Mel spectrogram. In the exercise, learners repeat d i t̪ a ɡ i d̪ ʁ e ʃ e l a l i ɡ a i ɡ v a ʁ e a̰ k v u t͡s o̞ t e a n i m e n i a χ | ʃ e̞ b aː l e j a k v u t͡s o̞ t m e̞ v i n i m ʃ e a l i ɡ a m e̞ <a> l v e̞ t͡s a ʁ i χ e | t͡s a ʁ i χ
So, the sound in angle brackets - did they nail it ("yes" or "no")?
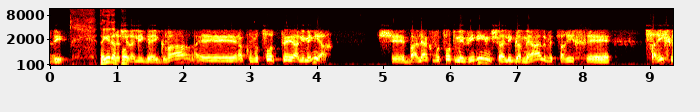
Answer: yes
